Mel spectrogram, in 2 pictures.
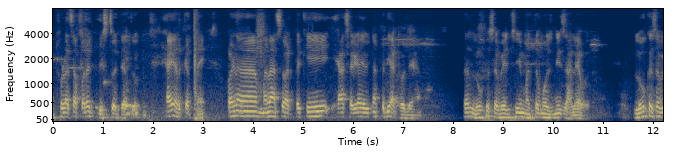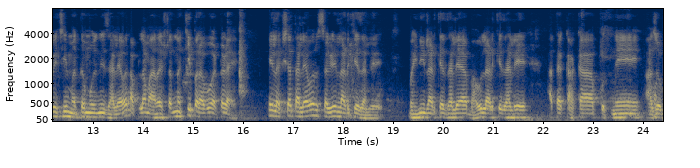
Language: Marathi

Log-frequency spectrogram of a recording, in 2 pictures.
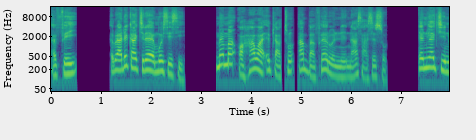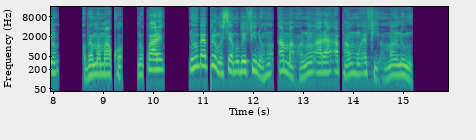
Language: Akan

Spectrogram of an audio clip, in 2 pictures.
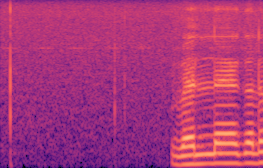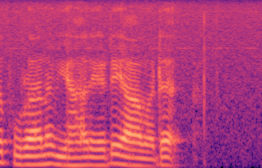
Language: Sinhala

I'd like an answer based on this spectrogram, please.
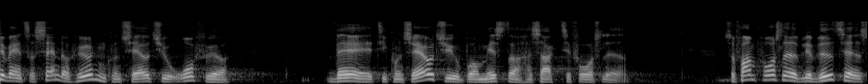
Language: Danish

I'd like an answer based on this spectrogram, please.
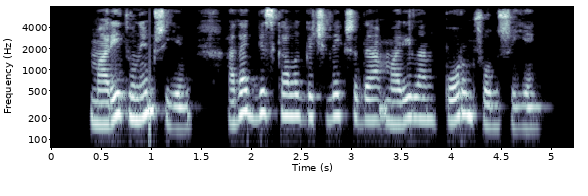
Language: Mari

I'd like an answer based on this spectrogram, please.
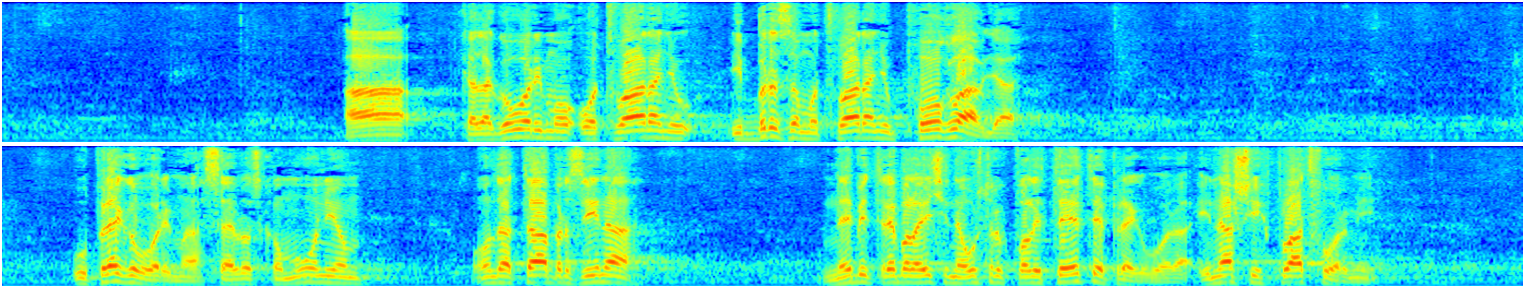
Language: Croatian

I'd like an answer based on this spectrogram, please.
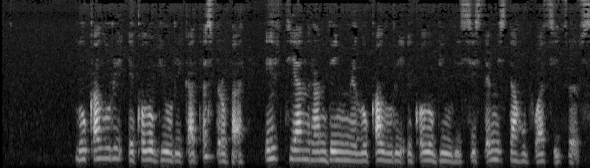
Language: Georgian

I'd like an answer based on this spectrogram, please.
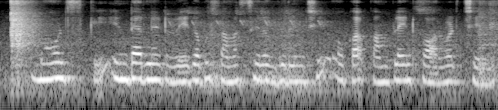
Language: Telugu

